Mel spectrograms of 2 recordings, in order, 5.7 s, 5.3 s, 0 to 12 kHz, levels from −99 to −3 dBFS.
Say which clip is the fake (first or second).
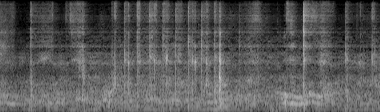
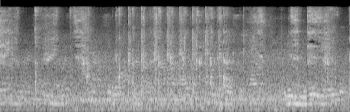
first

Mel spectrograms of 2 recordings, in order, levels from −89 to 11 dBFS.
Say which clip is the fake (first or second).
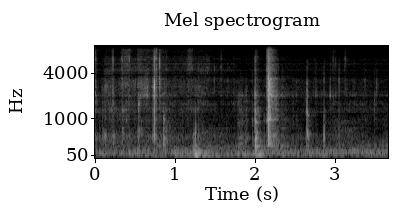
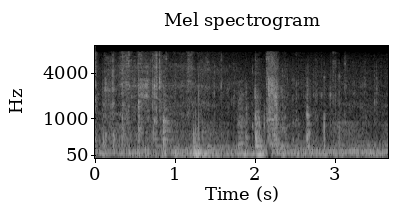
first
